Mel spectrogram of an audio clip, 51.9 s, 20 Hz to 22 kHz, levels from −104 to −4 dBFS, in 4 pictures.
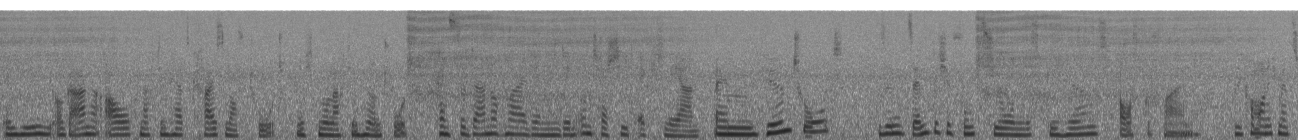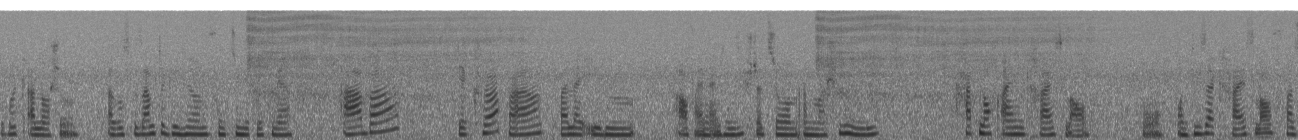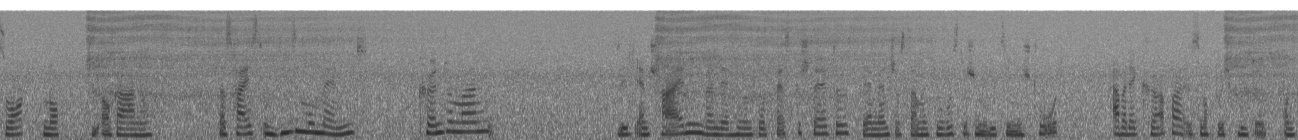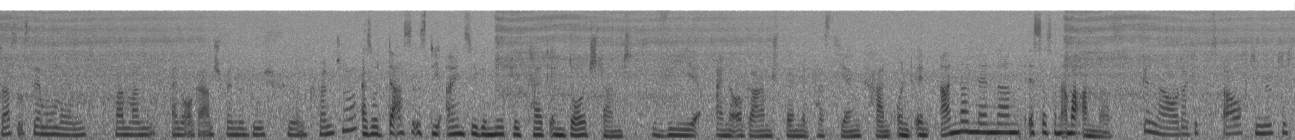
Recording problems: hiss; loud; throughout; 3 dB below the speech

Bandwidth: 15.5 kHz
